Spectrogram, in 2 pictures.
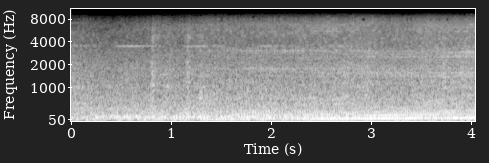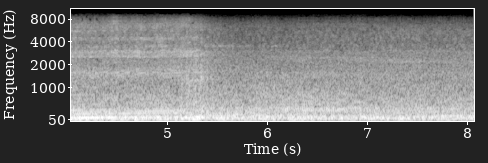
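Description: City road traffic running steadily. One engine grows louder and rises slightly in pitch from about two seconds in, then drops away at about five and a half seconds as the vehicle passes.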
